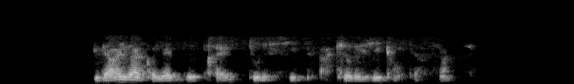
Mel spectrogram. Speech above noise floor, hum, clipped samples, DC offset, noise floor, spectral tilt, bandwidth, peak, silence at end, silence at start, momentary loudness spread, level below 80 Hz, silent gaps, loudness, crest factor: 53 dB; none; under 0.1%; under 0.1%; -78 dBFS; -10.5 dB/octave; 4 kHz; -8 dBFS; 1.05 s; 0.95 s; 16 LU; -80 dBFS; none; -25 LUFS; 20 dB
